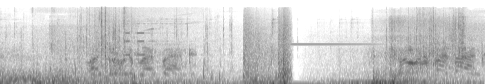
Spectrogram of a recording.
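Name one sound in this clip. Electronic keypad beeps sound as a code is typed in.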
